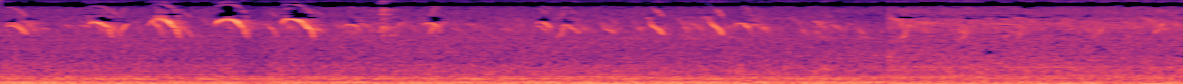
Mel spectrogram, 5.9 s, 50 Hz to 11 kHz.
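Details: A fresh hatch of Blue Brahma chicks, with Trabzon Gugullusu chicks, on 22 June 2024. Loud arched peeps come in clusters, then thin out to fainter scattered chirps, all over a constant low droning hum.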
